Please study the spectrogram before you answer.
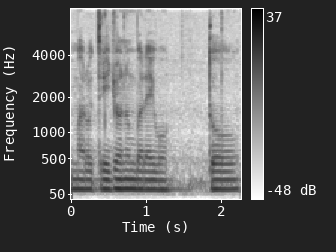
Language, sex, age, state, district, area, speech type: Gujarati, male, 18-30, Gujarat, Amreli, rural, spontaneous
